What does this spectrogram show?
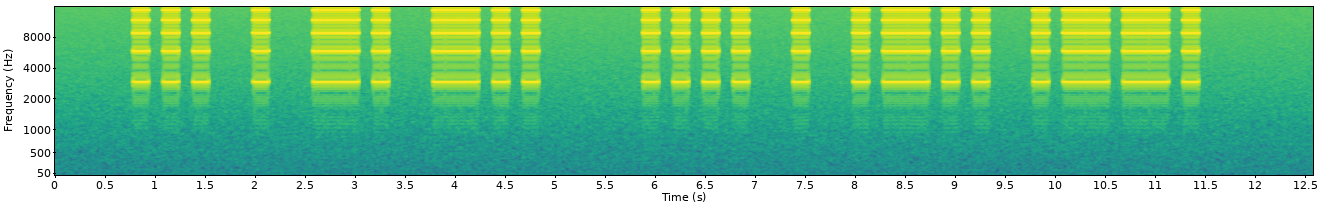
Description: Morse code, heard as a high beeper, machine-sent, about 8 wpm, 2950 Hz. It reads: SEND HELP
